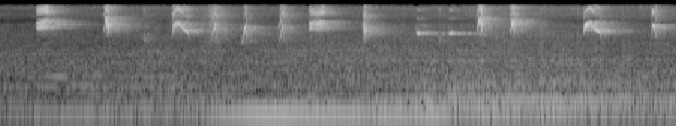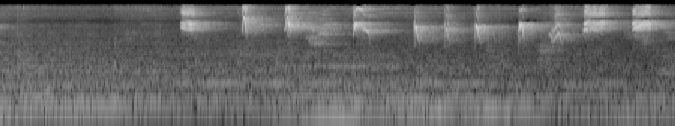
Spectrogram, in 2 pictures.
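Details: Energetic magpie robin used as lure audio for training birds: dense, fast run of sharp high chirps, over three per second, with occasional short whistles above a loud low hum.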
